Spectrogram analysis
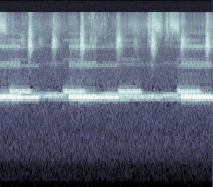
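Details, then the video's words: Crickets in the grass at night in Bulgaria during warm summer weather: unbroken shrill trilling that rises and dips in strength, overlaid by quick high chirps from other insects. "Cricket Sounds - Crickets Chirping at Night"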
